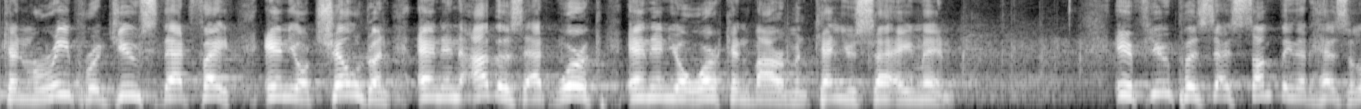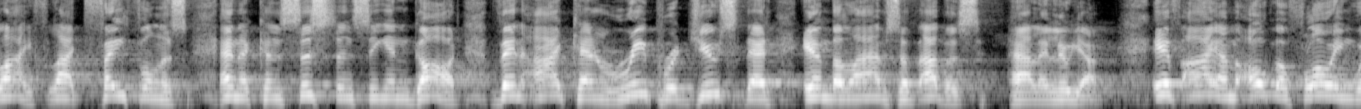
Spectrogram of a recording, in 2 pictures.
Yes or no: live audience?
yes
